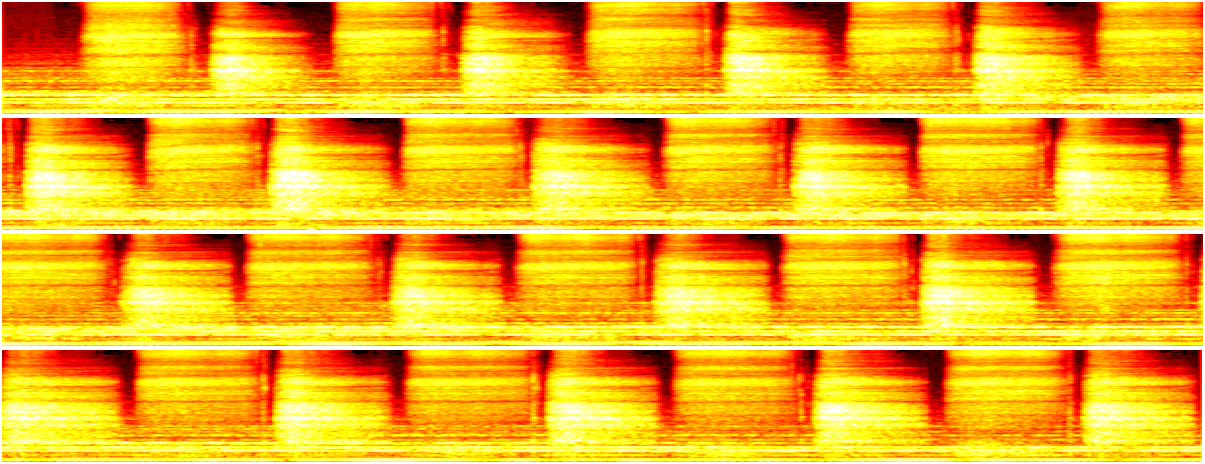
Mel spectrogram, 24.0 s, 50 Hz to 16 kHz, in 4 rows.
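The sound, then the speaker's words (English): Rapid rhythmic breathing during a breathing exercise, in through the nose and out through the mouth: many sharp, evenly spaced breaths keep a steady brisk pace over a continuous low musical drone. “Keep the pace. Inhale, exhale, inhale, exhale. Keep going for about 1 minute.”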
